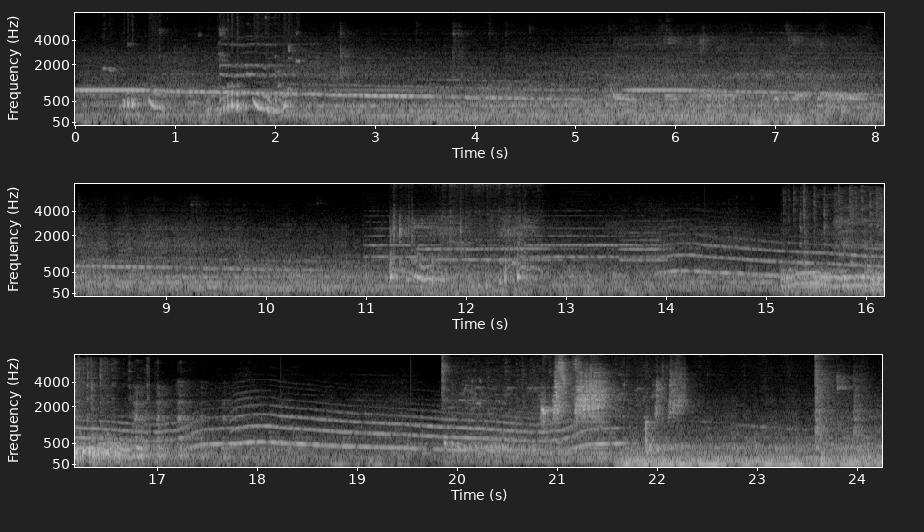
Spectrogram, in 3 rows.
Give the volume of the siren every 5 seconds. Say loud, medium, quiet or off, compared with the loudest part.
loud, medium, medium, loud, loud.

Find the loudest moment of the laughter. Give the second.
16 s.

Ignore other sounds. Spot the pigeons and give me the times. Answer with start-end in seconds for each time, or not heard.
0.2-2.2, 5.3-8.0, 11.2-12.8, 15.2-16.9, 19.9-22.3.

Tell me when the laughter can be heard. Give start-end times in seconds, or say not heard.
15.7-18.3.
